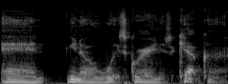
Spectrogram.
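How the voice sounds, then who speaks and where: A man with a very deep, low voice and a somewhat breathy quality, recorded very cleanly against a silent background. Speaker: gaming podcaster. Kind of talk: casual solo podcast commentary.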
